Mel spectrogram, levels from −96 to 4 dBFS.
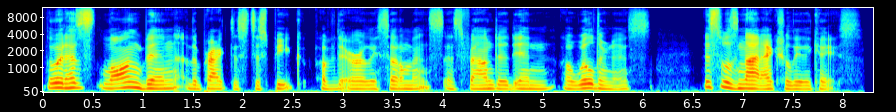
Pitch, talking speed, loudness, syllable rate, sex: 160 Hz, 175 wpm, -21 LUFS, 4.7 syllables/s, male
